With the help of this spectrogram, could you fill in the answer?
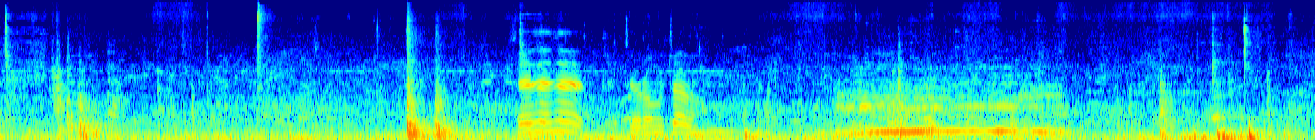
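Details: Riled-up cattle being taken off a truck. Short, strained bellows come in quick pairs, followed by a longer, steady moo. Sharp knocks, clatter and human voices are mixed in.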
